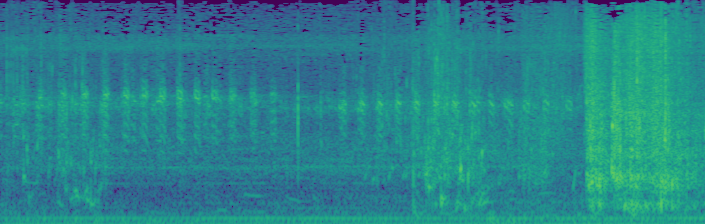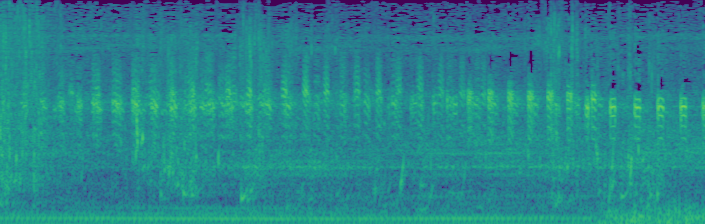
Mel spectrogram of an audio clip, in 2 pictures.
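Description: Pond water sloshing as hands feel around underwater, with a brief louder splash about six seconds in. Behind it, a rapid, even chirping of frog calls repeats over a steady low hum.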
